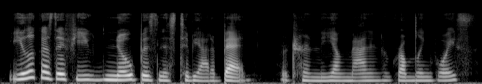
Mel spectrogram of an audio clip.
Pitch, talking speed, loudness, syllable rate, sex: 195 Hz, 250 wpm, -19 LUFS, 6.1 syllables/s, female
